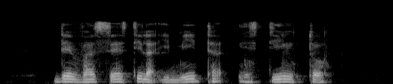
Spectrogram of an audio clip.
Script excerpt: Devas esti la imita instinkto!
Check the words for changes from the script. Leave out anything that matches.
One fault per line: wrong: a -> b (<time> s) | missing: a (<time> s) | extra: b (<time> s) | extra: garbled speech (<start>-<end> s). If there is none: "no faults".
no faults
